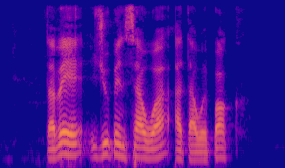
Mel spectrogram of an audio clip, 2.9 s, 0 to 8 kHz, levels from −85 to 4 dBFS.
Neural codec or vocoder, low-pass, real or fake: none; 7.2 kHz; real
